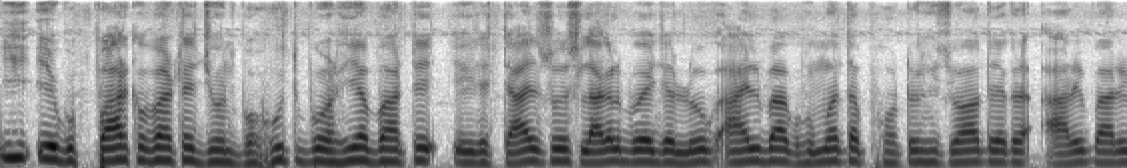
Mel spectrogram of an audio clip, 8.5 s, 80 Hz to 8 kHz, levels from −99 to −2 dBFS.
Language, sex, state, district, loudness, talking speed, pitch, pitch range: Bhojpuri, male, Bihar, Muzaffarpur, -19 LUFS, 155 wpm, 155 Hz, 150-165 Hz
